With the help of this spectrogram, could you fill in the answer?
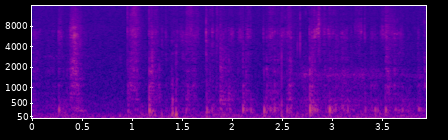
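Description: Fingertips and nails tap and scratch the front cover of a solid hardcover copy of "Tomorrow, and Tomorrow, and Tomorrow" with a glossy paper dust jacket, held in the hand. About nine soft, dull taps stand out over a quiet, papery scratching.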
